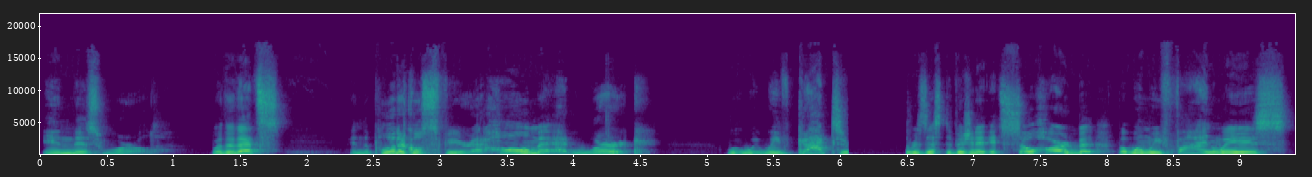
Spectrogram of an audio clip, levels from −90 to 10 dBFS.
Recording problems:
audio freezing; at 6 s

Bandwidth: 17.5 kHz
